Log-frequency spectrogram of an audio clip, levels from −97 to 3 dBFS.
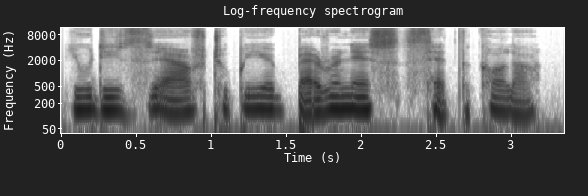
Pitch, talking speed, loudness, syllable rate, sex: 130 Hz, 160 wpm, -19 LUFS, 4.4 syllables/s, female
